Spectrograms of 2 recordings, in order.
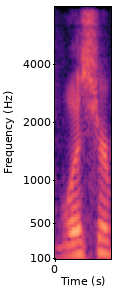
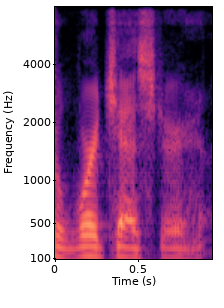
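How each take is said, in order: First: The name is said in a short, reduced form. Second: The name is read out as it is written. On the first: This is how the name is actually said. "it's pronounced" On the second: This is how the name is written. "but spelled"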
